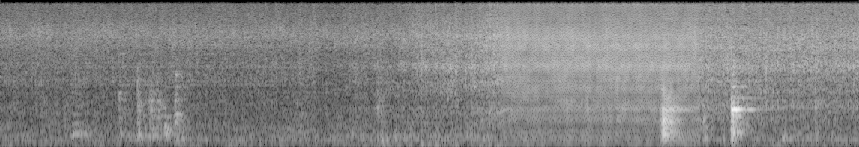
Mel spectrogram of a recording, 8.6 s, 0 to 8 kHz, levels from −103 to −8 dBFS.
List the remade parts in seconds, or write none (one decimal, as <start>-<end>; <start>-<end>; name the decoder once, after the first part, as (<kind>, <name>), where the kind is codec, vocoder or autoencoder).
5.0-7.0 (vocoder, Vocos)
